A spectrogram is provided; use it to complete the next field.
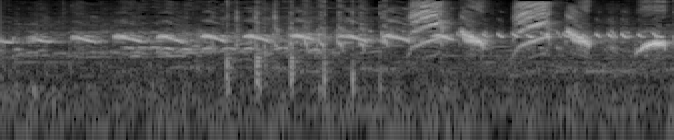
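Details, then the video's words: Tame Chinese hwamei in a cage in Ho Chi Minh City singing a fast series of short, repeated down-slurred whistles, then harsher, buzzier bursts mixed with sharp clicks and brisk notes. "Họa Mi Thuần Đét Hót Hét Ok"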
